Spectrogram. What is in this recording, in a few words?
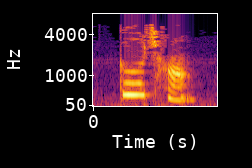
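"歌唱", Mandarin Chinese; chinese flashcards; hsk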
